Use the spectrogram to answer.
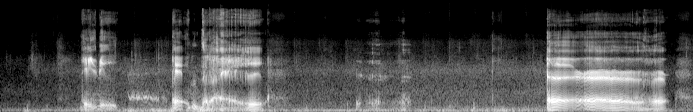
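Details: Man walking outdoors on a nature trail making several loud, drawn-out, rumbling belches, with faint talk between them; burping.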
